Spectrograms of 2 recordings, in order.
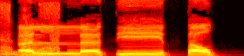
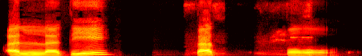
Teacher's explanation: jadi huruf ta ketika berharokat fathah suaranya berubah kalau dia tebal. Yang awalnya menjadi ta karena dia tebal menjadi to.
